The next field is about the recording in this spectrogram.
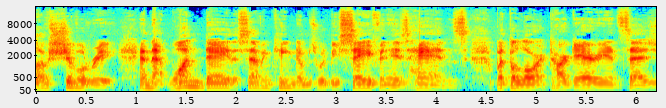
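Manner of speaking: ordinary talk, nothing marked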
